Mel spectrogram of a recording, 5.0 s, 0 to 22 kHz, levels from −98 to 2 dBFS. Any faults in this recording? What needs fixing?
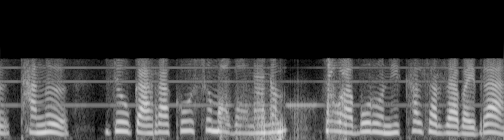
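A steady, fixed-pitch whine runs through the whole recording, built on 1 kHz and loudest at its 11 kHz harmonic, sitting not far below the speech. This is USB whine: the bus's 1 ms frame timing pulls current in bursts that leak into the audio through shared power or ground. Prevent it by powering the interface separately or fitting a ground-loop isolator or ferrite on the USB line.

From 2.2 s to 3.48 s the speech is buried in harsh, grinding distortion. This is a codec payload misread: sender and receiver disagree on the bit order of the G.726 code words, so the decoder reconstructs the samples from scrambled values. The 32 kbit/s G.726 coding shows only light damage outside that stretch. Prevent it by matching the packing convention on both ends.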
